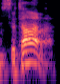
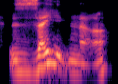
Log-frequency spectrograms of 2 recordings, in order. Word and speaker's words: Zatanna: it was but they had mentioned the word Zatanna uh however you say I say Zatanna I like the Donna too but it had pronounced it zetna which is the strangest pronunciation I've heard of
